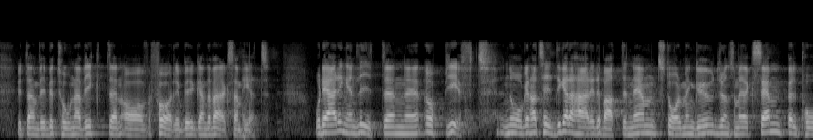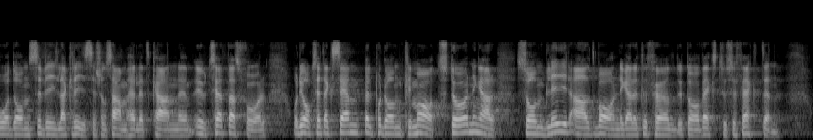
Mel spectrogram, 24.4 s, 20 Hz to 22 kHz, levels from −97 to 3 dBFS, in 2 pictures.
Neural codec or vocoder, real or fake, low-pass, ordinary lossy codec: none; real; 7.2 kHz; none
